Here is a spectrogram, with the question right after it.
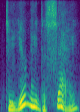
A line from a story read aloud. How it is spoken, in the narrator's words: exclaimed Miss Theodosia indignantly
